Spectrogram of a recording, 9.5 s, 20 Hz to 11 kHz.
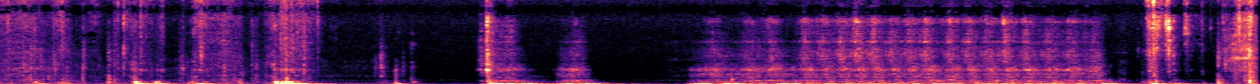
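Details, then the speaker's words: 1972 Lincoln Mark IV 460 V8, sat about four to five years, battery just reconnected: sluggish, uneven cranking in short bursts with long pauses and no catch; owner suspects low power or a bad connection; slow cranking, no start. "didn't sound too good it's turning over but it's uh turn that radio off I need that on doesn't have enough power or is bad connection"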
